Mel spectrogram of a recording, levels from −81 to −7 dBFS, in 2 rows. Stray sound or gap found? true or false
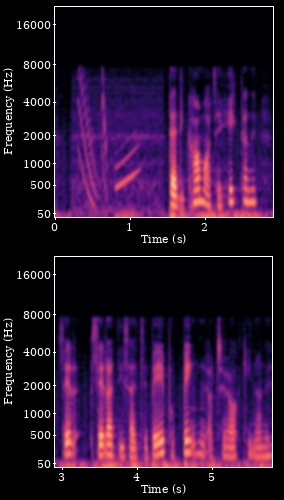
true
